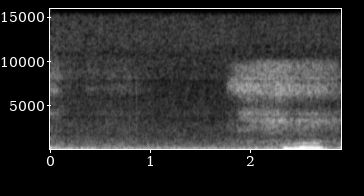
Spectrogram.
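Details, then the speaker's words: Sleeping granddaughter: quiet room hiss, then a single brief, low rattling snore near the end; ordinary snoring. "my granddaughter was snoring can you hear it listen"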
